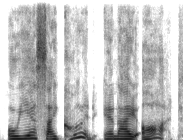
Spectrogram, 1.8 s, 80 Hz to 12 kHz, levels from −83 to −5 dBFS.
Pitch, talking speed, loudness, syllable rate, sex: 235 Hz, 230 wpm, -17 LUFS, 4.7 syllables/s, female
